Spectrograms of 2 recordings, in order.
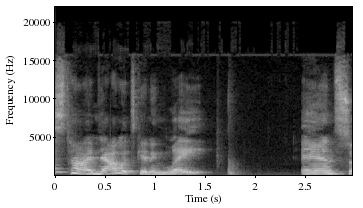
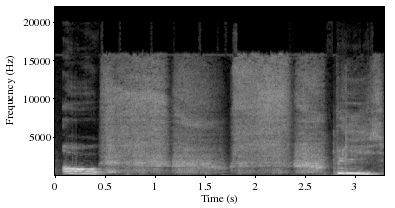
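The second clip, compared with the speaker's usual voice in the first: puffing through acted contractions; re-enacted labor breathing, pleading; 3 semitones higher than usual. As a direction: pant and plead between breaths. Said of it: "I was breathing hardcore".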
